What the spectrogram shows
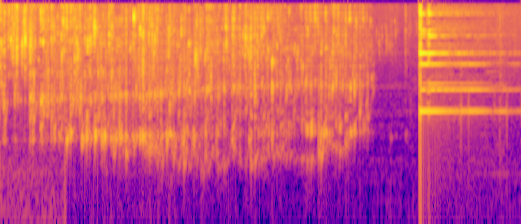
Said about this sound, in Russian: Ну что, браток, наливай.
